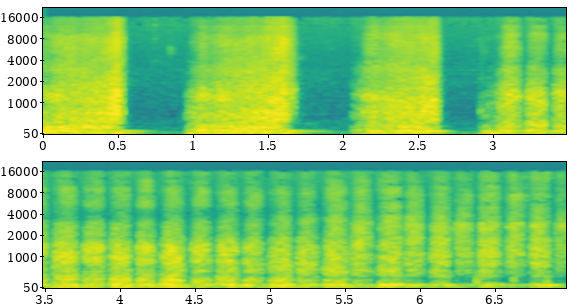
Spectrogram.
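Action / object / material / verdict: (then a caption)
scrape / foam microphone windscreen / foam / none. Both hands rub and scratch the black foam windscreen on a microphone with fingertips and short nails. Three long, broad rubbing swishes come first, followed by a fast run of short scratches, all heavy in low, close-up rumble.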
